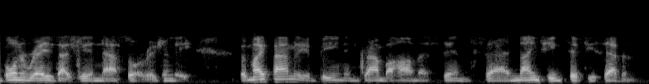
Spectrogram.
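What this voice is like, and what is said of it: British accent. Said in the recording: “I speak with a British accent”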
